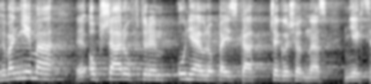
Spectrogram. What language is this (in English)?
Polish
